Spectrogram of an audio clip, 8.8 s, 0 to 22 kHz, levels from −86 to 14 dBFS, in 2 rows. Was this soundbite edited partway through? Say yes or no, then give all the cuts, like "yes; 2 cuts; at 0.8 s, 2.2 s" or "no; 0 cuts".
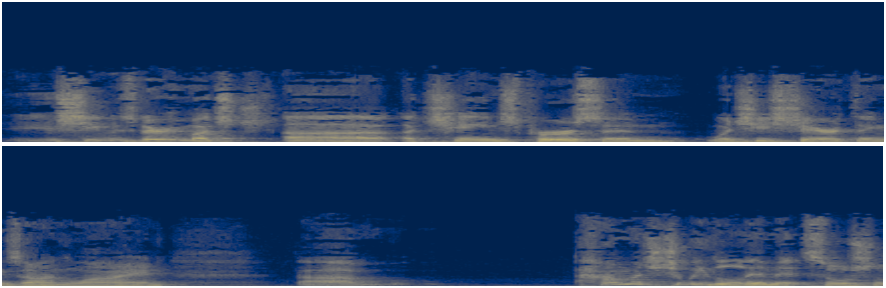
no; 0 cuts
